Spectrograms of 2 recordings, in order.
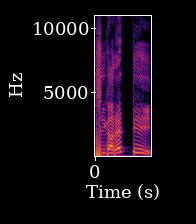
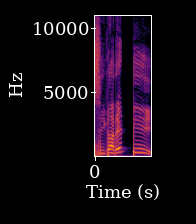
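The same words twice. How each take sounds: Both takes have the same delivery.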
